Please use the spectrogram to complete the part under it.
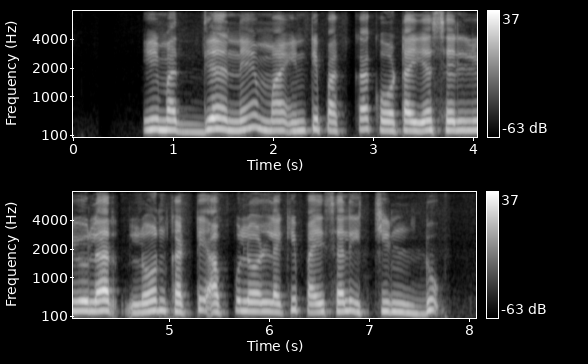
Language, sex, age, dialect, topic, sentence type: Telugu, female, 31-35, Telangana, banking, statement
